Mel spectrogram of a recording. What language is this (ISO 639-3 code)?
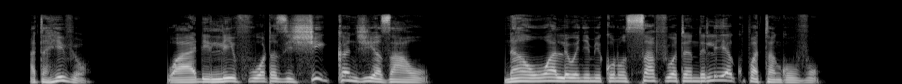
swa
